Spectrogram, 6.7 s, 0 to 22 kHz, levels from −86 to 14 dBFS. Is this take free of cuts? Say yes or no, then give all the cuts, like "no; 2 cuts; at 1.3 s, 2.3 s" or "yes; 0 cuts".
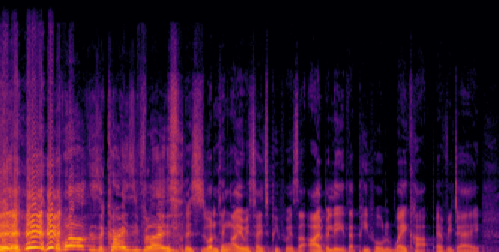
no; 1 cut; at 2.4 s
